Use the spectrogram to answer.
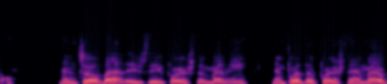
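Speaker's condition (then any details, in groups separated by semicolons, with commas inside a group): ALS; voice and hands affected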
